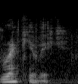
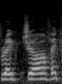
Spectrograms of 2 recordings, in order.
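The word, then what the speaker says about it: Reykjavík: the capital of iceland reykjavik nearly that's right rake jarvik reykjavik it's pronounced reykjavik well reykjavik in english reg jarvik and icelandic right reykjavik marie it's pronounced reykjavik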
